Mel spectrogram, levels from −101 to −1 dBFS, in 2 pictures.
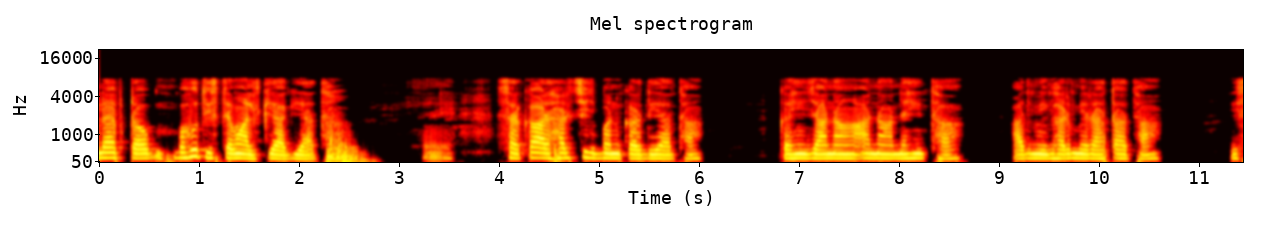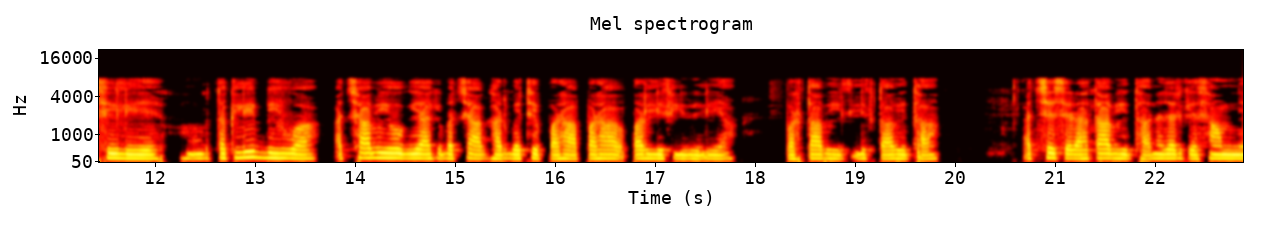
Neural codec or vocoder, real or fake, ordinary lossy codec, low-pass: none; real; none; none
